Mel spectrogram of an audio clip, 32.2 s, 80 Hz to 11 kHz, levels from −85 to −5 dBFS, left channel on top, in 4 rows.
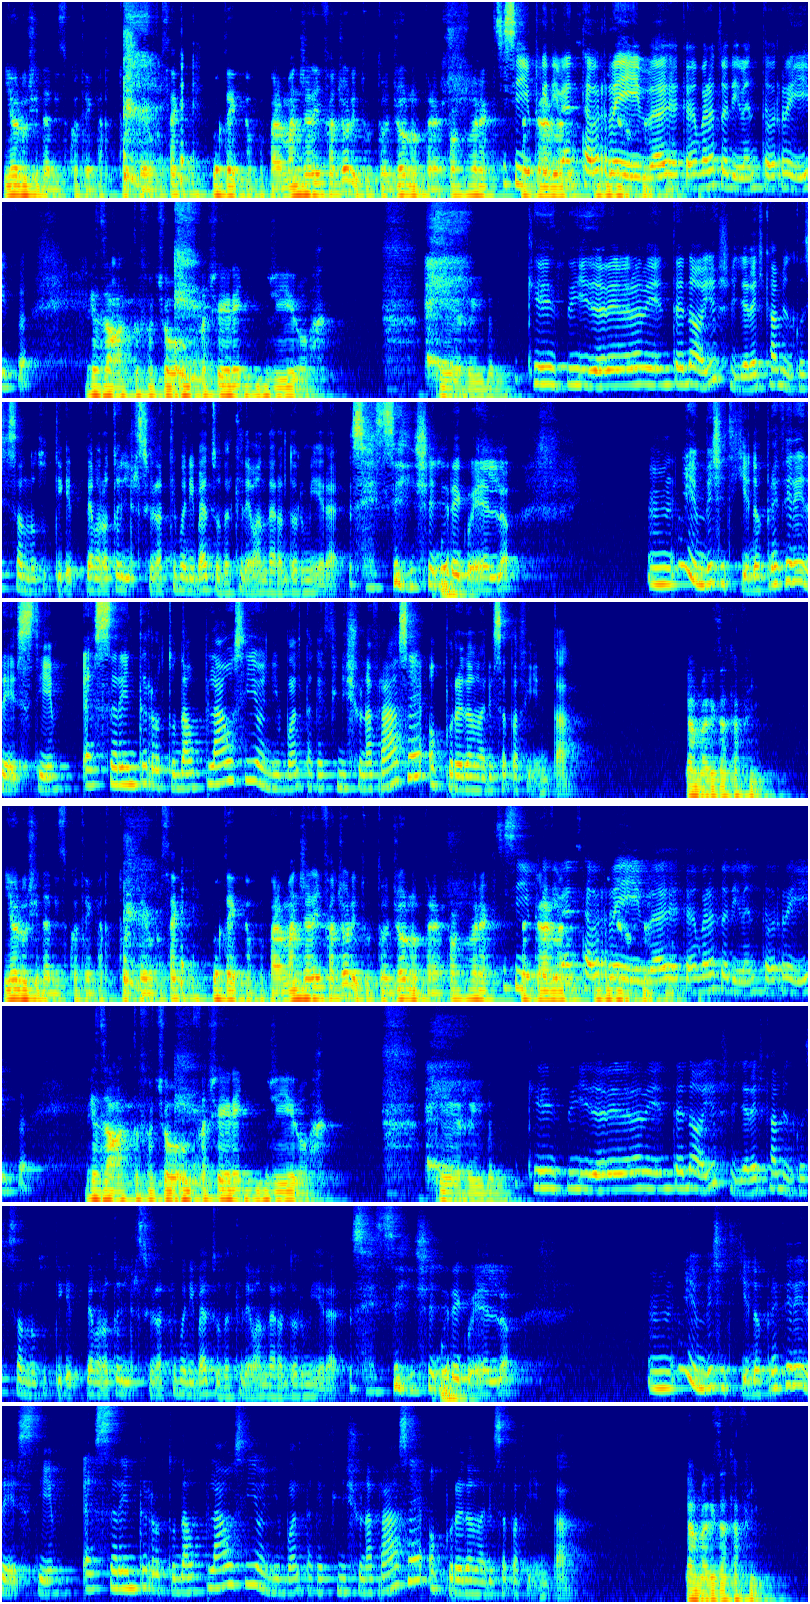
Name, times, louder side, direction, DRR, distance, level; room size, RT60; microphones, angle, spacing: voice 1, 0.0-4.9 5.2-6.5 8.9-11.3 11.9-13.1 20.5-20.7 31.0-31.7, equal, 10° right, 0.7 m, -29 dB
voice 2, 1.2-1.9 5.0-8.7 9.2-9.3 9.8-10.2 12.3-12.7 13.4-21.7 22.6-29.9, left 5 dB, 75° left, 0.7 m, -34 dB
13.0 x 8.2 x 7.5 m
head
